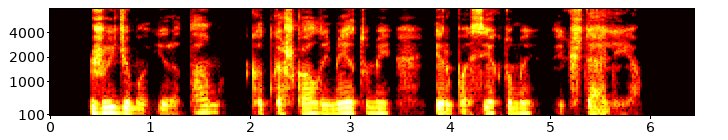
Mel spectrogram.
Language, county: Lithuanian, Klaipėda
